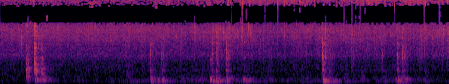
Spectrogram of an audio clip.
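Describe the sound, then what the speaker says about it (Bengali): Capsicum added to beans frying in a pan for an evening pasta snack sizzles steadily while a spatula stirs it in several distinct scraping bursts, close and moderately loud, with no voices. "ক্যাপসিকামটা দিয়ে আমি হালকা একটু নাড়াচাড়া করে নিয়েছি।"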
